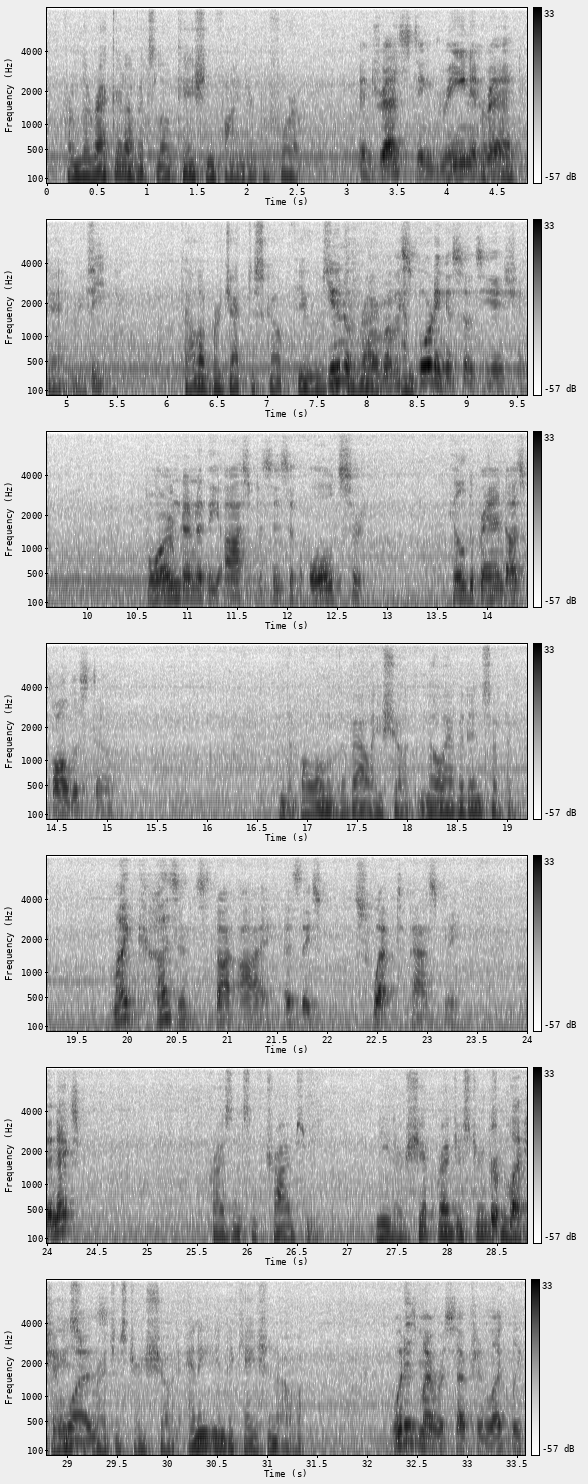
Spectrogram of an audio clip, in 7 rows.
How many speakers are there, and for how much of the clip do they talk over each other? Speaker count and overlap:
2, about 9%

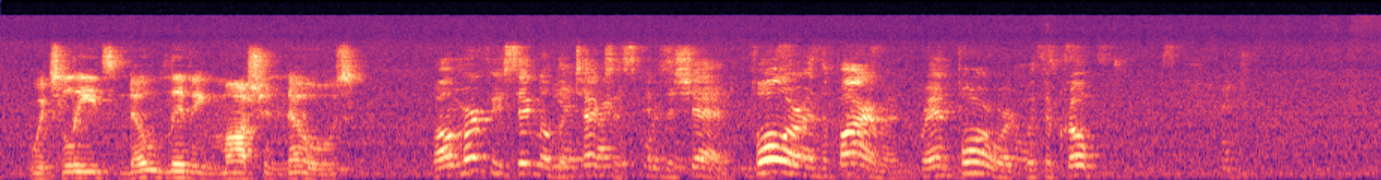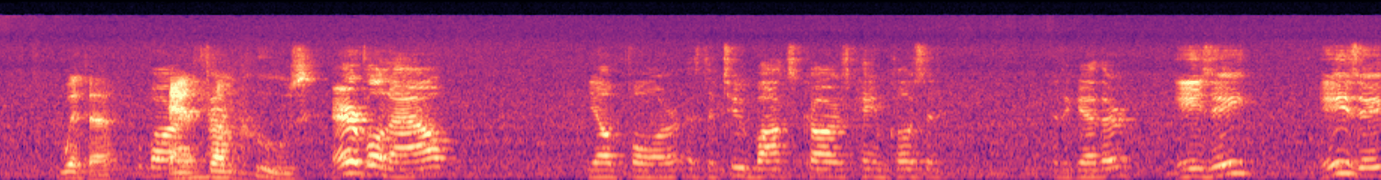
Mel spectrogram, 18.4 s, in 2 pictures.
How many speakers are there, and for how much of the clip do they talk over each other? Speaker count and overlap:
3, about 26%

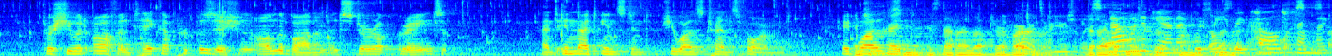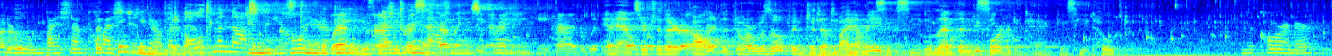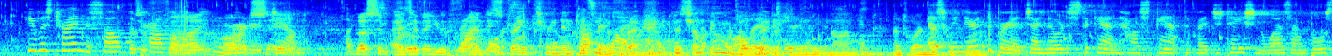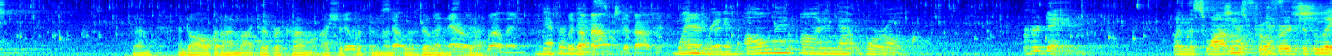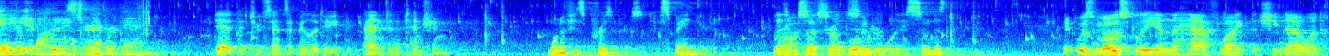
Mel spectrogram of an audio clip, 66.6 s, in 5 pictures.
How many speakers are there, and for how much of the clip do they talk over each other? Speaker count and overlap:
10, about 42%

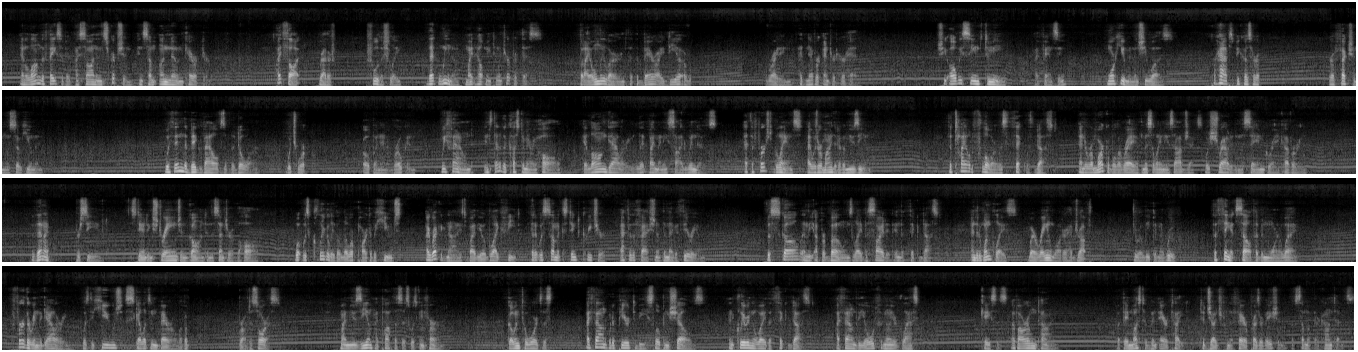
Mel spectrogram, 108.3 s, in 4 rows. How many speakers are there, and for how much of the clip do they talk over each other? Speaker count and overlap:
1, no overlap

